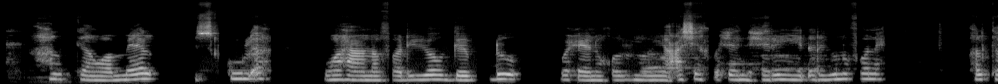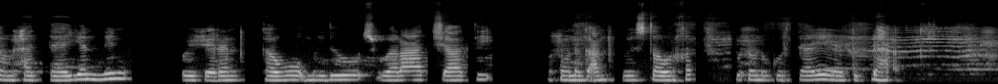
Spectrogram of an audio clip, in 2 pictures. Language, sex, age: Somali, female, 18-24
